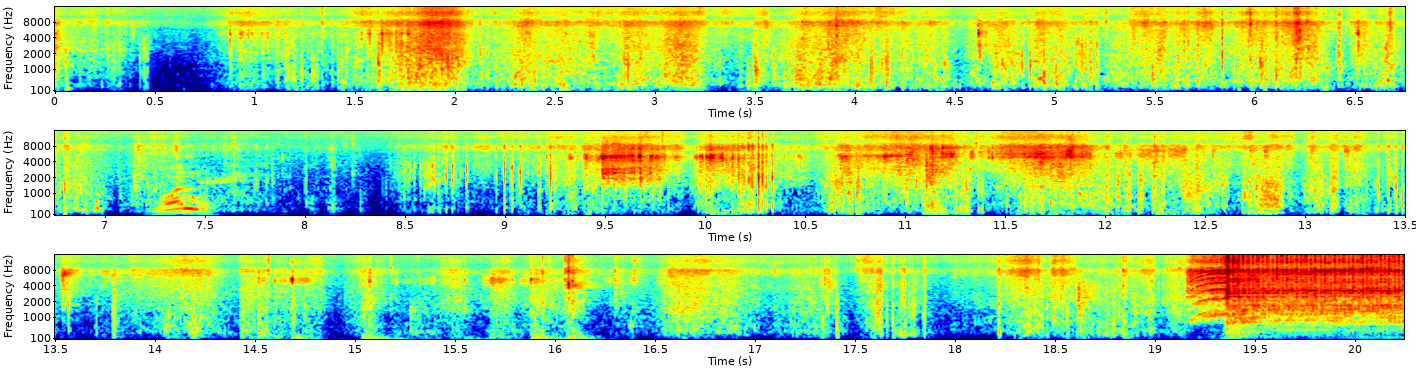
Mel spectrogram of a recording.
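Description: Stiff canvas rustles and flaps as it is pulled over a frame.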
